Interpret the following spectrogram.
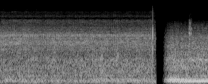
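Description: Steady rush of wind and road noise from a bicycle rolling through an intersection, picked up by a bike-mounted action camera. It cuts off abruptly about one and a half seconds in.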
